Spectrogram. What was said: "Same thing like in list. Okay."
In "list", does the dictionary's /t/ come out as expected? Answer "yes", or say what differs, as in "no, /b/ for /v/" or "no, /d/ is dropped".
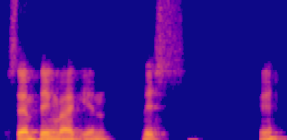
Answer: no, /t/ is dropped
